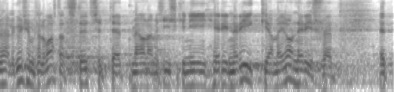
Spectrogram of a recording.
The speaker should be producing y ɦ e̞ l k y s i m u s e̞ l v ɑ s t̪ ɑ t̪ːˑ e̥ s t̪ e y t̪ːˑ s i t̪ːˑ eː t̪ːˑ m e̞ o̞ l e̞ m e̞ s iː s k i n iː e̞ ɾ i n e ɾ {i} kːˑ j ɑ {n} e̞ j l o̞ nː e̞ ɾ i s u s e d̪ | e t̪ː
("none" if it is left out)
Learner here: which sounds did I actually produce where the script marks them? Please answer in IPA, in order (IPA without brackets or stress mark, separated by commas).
iː, m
